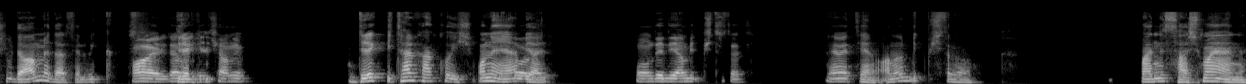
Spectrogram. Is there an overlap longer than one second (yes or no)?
no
